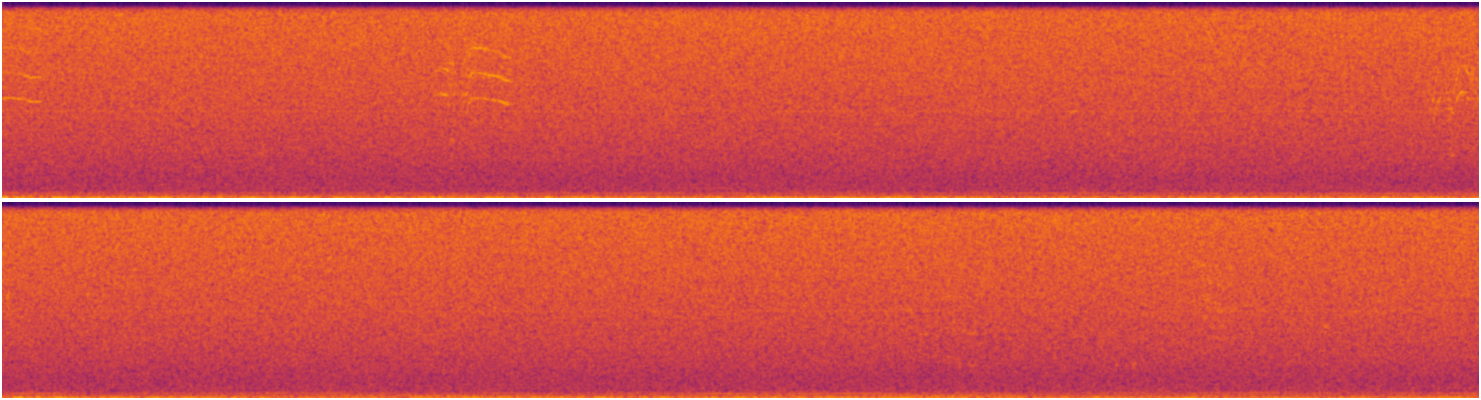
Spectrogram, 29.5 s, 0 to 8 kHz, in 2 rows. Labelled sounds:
0.0	0.2	Pacific white-sided dolphin, 4.0 to 4.1 kHz
1.2	1.4	Pacific white-sided dolphin, 4.9 to 5.1 kHz
4.7	5.1	Pacific white-sided dolphin, 3.8 to 6.2 kHz

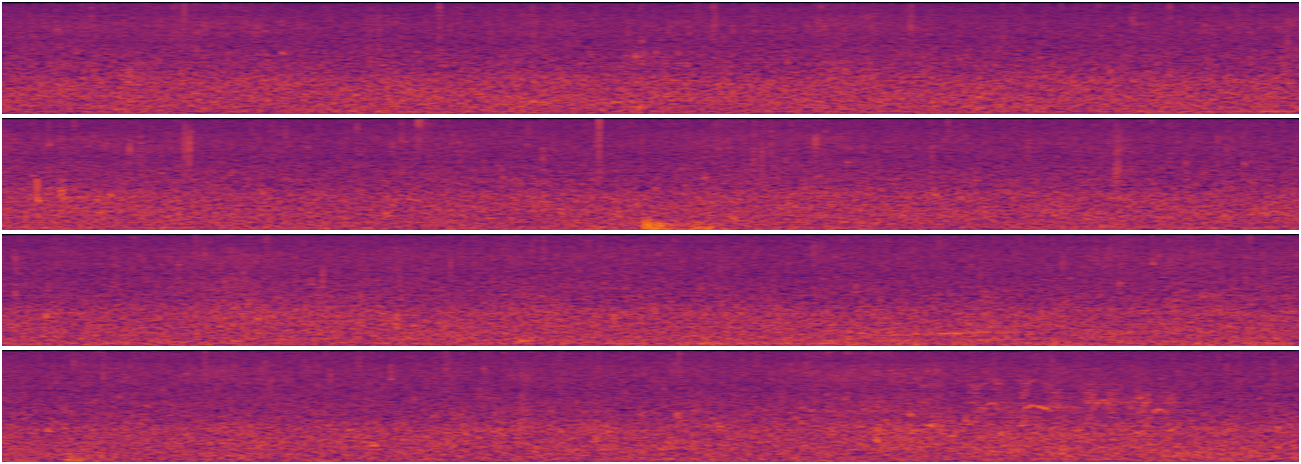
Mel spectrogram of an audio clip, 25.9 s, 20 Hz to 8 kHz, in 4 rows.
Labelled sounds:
24.6	24.9	humpback whale, 1.5 to 1.8 kHz

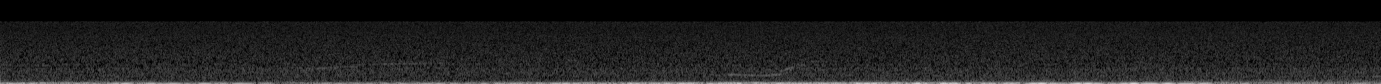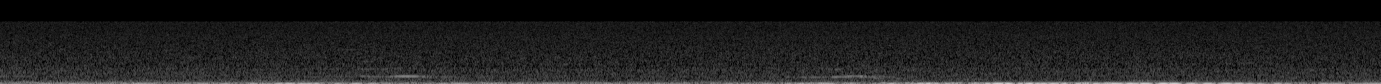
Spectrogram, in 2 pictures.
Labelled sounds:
3.8	4.1	humpback whale, 0.93 to 1.1 kHz

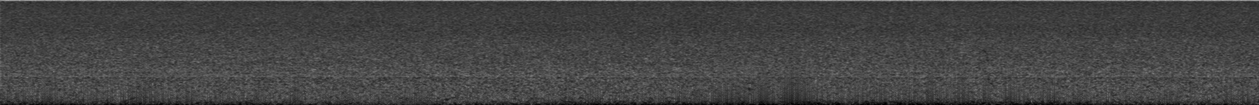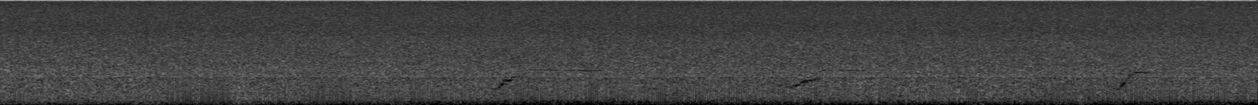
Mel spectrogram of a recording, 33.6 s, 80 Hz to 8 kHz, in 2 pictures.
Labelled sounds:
31.8	32.1	humpback whale, 0.80 to 0.99 kHz

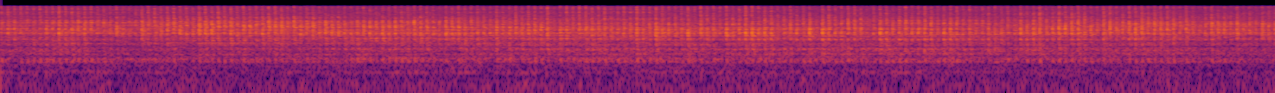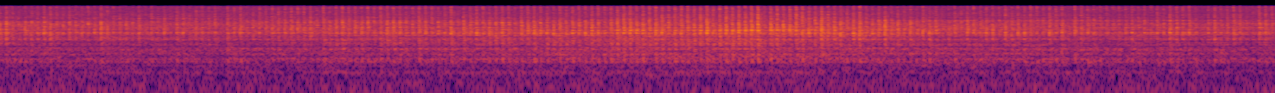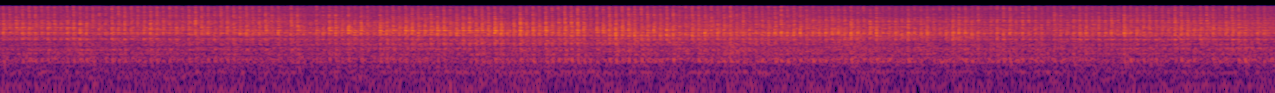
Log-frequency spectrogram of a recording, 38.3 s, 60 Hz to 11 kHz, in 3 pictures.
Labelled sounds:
3.2	3.5	vessel noise, 1.7 to 1.9 kHz

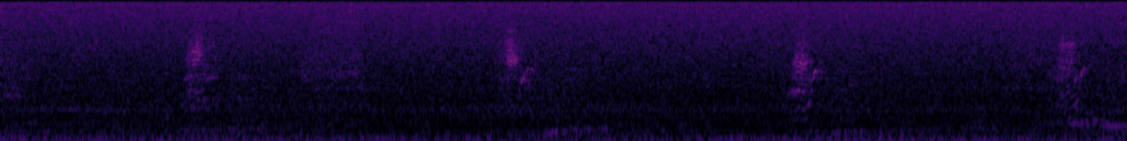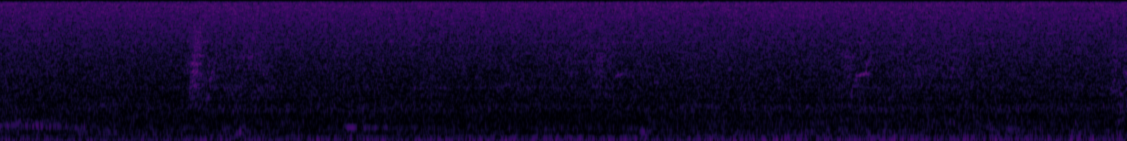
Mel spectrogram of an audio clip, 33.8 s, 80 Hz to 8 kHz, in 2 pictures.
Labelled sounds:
2.8	3.0	humpback whale, 2.7 to 2.9 kHz
7.8	8.1	humpback whale, 1.3 to 2.0 kHz
11.8	12.2	humpback whale, 0.93 to 2.4 kHz
15.9	16.3	humpback whale, 1.4 to 3.6 kHz
29.7	30.0	humpback whale, 1.6 to 1.9 kHz

